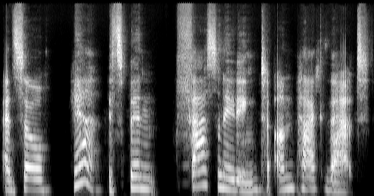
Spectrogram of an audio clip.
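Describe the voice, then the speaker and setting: A woman in her forties from India, a guest telling her story in a reflective, measured way during a casual interview. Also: fairly high pitch, expressive, gravelly, dry recording. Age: 40s.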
